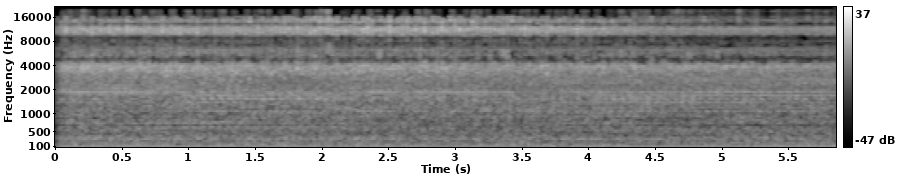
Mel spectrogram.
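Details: Hyster forklift with a Mazda FE engine after a head job, valve lash set at cold spec (.008 in exhaust, .010 in intake): smooth, even idle rumble with no knocks, ticks or misses. The engine idles cleanly.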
